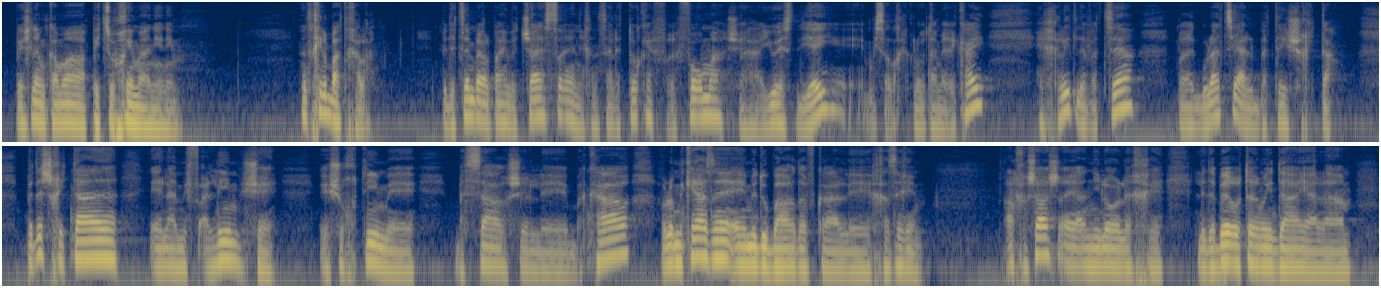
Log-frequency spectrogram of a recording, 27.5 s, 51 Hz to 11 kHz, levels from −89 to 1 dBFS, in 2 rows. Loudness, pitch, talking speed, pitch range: -27 LUFS, 105 Hz, 100 wpm, 95-125 Hz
